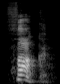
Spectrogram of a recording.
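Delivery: "Fuck" said as thuck, with a th; th instead of f. Shown as a demonstration. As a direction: swap the f in "Fuck" for a th. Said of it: "So it's harder to say".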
